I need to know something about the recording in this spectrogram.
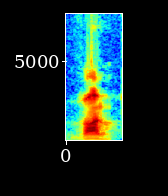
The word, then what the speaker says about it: Wundt: Now, the first individual you need to make sure you know for this class is Wilhelm Wundt. Okay? The reason I say it like that is because he is German.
